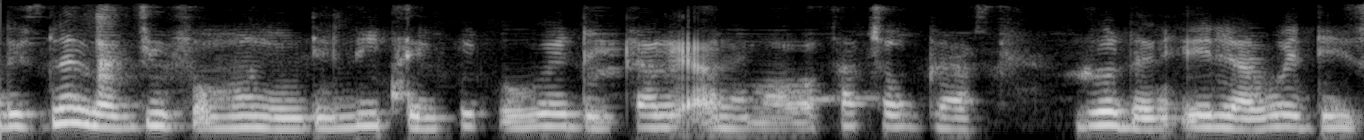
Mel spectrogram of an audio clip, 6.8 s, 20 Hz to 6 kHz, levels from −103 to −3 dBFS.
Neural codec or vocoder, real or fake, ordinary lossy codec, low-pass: codec, 44.1 kHz, 3.4 kbps, Pupu-Codec; fake; AAC, 48 kbps; 5.4 kHz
